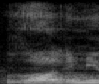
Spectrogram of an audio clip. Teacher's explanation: ظا کو پر پڑھنا ہے، یہ حروف مستعلیہ میں سے ہے اور اس میں الف مدہ ہے تو اسے ایک الف کے برابر کھینچیں گے۔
